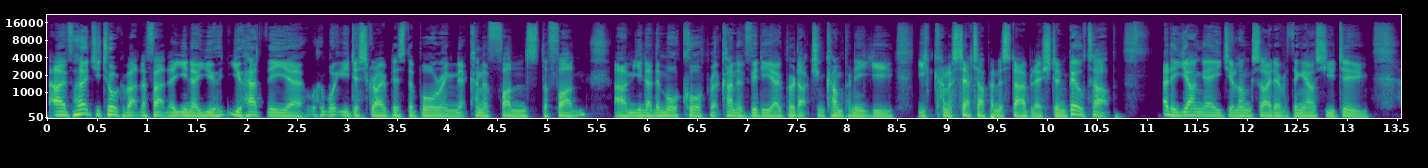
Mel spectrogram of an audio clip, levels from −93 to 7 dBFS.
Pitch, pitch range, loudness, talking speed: 110 Hz, 105-120 Hz, -18 LUFS, 255 wpm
